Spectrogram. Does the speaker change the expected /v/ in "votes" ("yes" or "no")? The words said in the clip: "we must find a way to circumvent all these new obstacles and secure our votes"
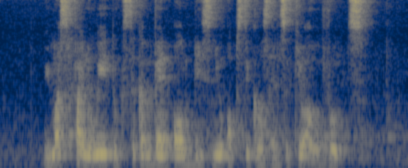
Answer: no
